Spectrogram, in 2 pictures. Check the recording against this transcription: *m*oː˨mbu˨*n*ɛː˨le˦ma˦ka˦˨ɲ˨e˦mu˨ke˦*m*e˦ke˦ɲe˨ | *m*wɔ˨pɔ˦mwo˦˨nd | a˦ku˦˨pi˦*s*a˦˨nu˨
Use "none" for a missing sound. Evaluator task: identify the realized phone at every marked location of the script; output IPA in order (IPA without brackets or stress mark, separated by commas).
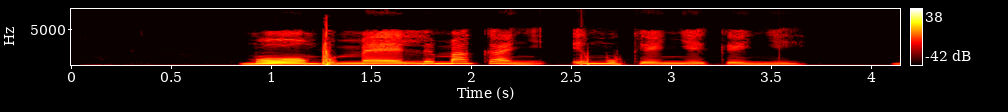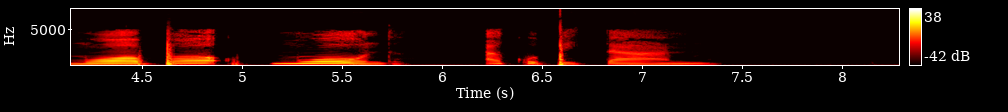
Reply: m, m, ɲ, m, t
